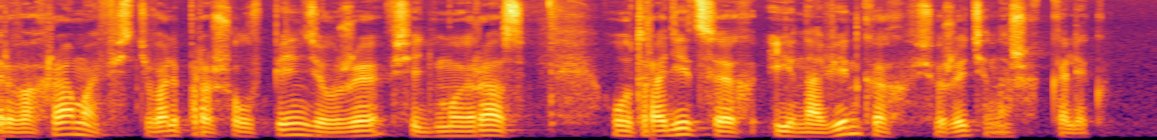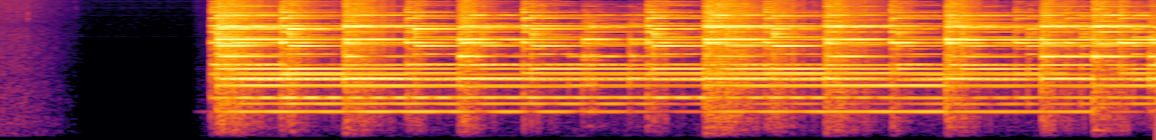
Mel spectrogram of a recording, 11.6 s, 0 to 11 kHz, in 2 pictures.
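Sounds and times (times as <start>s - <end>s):
speech: 0.0s - 5.6s
church bells ringing at a bell-ringing master class in Penza Russia: 6.8s - 11.5s.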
